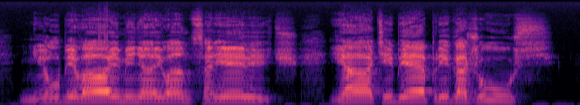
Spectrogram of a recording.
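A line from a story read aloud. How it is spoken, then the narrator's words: Bear speaking in human voice. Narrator (Russian): а медведь ему человеческим голосом говорит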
